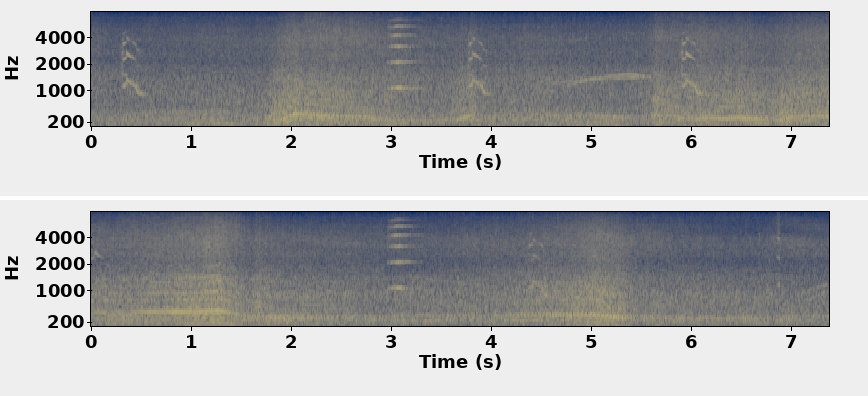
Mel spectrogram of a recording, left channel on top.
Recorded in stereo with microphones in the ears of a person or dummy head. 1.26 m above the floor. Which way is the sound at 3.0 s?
5° right (ahead or behind).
